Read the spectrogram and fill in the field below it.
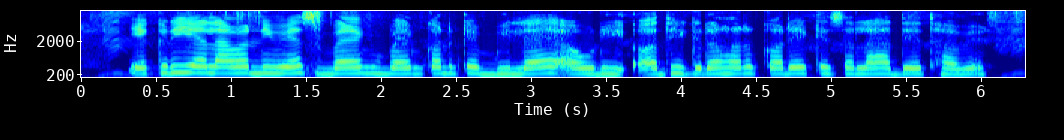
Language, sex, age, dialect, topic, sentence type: Bhojpuri, male, 18-24, Northern, banking, statement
